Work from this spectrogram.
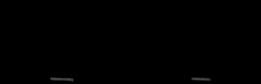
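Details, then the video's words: Black cats Little Missy and her son Purrfessor Midnight snoring together during twitchy REM sleep indoors, 2/21/2021; two brief humming snarfle notes, low and steady, about one and a half seconds apart against near silence. "TANDEM SNARFLE SNORING"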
